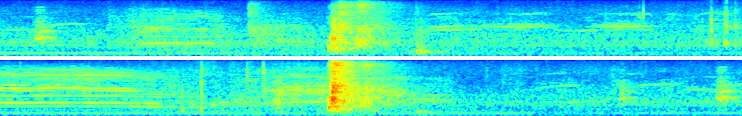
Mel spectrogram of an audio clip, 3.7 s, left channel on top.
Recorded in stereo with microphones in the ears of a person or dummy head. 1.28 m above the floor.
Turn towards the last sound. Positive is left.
turn(degrees=-45)  # may be behind; listen again after turning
